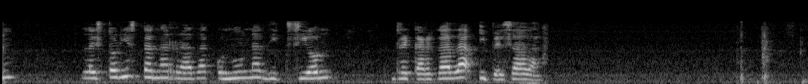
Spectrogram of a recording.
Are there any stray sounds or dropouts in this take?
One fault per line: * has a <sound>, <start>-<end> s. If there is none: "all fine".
all fine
